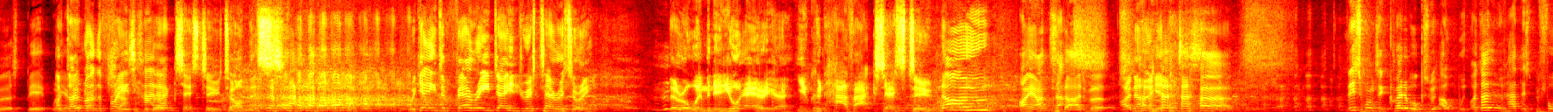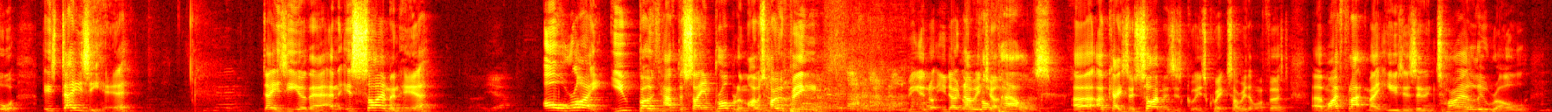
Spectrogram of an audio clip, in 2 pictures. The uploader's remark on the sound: the best bits from the live gig introductions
